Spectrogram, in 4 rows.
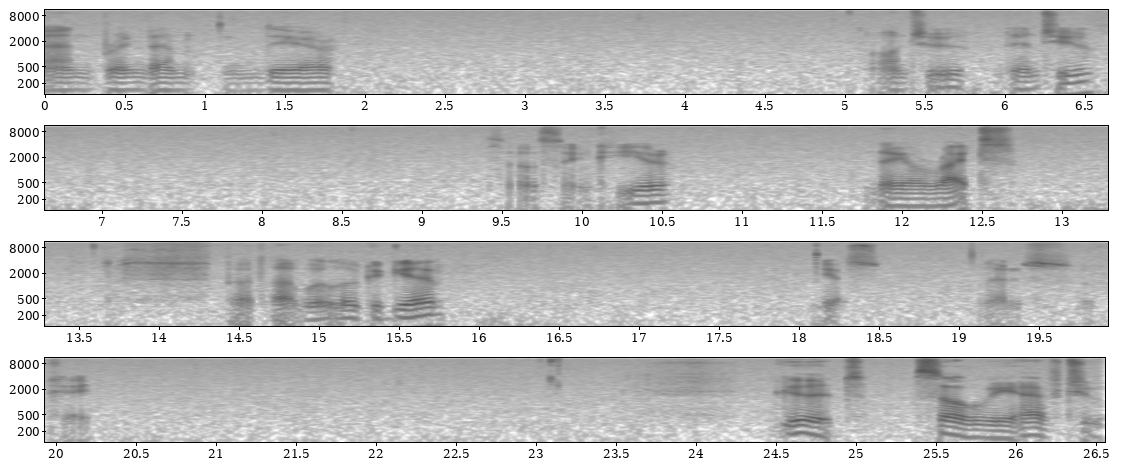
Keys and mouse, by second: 5.7-6.8 middle drag, 13.7 KP_1.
